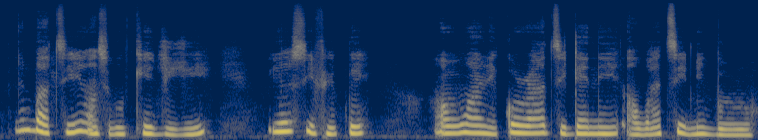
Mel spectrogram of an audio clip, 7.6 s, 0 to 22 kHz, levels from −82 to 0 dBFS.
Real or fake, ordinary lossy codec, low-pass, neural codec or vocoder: fake; none; 19.8 kHz; codec, 44.1 kHz, 2.6 kbps, DAC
